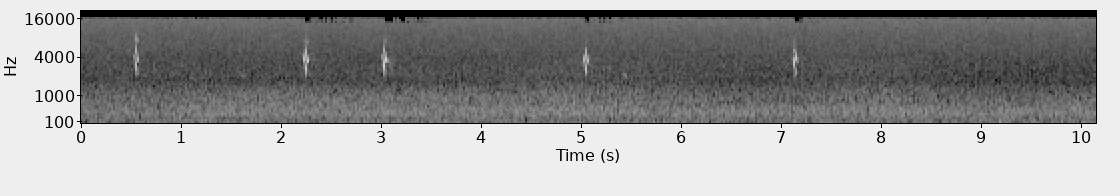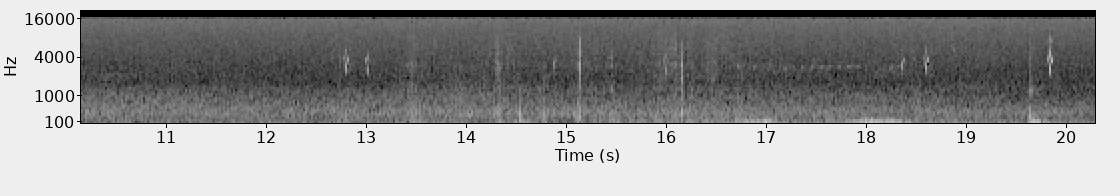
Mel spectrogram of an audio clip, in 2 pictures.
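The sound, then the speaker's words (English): A female bird calls near her nest at the top of a 40-foot lodgepole pine in a clearing. She gives faint, brief high notes at irregular intervals over a steady background hiss, and a few low thumps come near the end. “So recording, the female is off the nest in the top of a 40-foot lodgepole pine in the middle of a clearing. This is the female.”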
